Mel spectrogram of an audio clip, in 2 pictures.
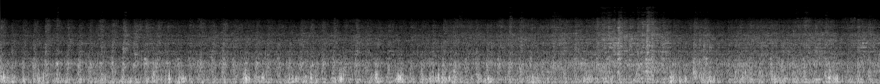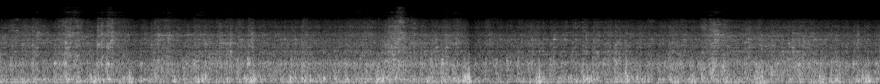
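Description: Wind rushes past the open window.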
